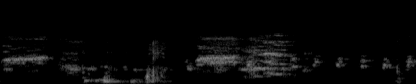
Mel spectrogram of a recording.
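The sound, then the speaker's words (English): Roosters crow loudly by a window, drawn-out harsh calls overlapping with clucking and a few low thumps, then trailing into shorter squawks near the end. “could you get rid of the roosters, please? Away from the window.”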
